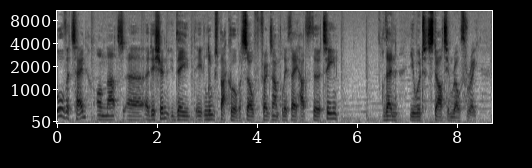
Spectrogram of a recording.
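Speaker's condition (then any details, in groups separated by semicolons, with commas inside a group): No condition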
